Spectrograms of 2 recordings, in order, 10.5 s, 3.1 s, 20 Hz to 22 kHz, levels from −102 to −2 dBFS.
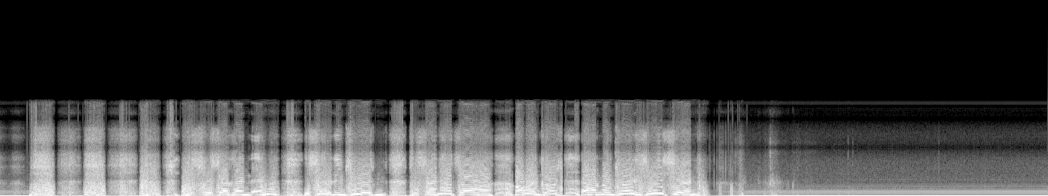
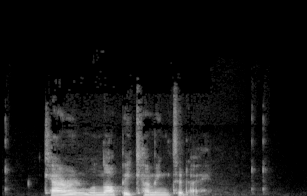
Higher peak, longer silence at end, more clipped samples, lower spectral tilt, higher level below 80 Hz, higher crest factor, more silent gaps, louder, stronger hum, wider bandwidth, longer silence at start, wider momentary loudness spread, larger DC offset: about the same, 0 dBFS vs -2 dBFS; second, 0 s vs 1 s; first, 0.8% vs under 0.1%; second, -5.5 dB/octave vs -7 dB/octave; first, -12 dBFS vs -64 dBFS; second, 6 dB vs 20 dB; neither; first, -8 LUFS vs -20 LUFS; neither; about the same, 11 kHz vs 12 kHz; second, 0 s vs 0.45 s; second, 7 LU vs 12 LU; neither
